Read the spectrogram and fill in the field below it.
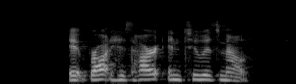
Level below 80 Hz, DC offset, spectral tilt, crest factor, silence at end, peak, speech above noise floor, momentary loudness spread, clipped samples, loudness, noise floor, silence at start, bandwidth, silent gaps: -76 dBFS; under 0.1%; -5.5 dB/octave; 18 dB; 0.5 s; -12 dBFS; 53 dB; 7 LU; under 0.1%; -29 LUFS; -82 dBFS; 0.7 s; 8 kHz; none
